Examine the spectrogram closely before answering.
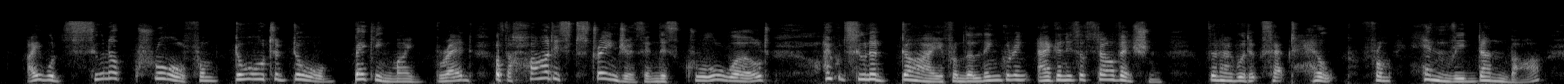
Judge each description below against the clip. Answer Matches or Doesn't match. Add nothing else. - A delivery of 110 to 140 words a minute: Matches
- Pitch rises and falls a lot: Matches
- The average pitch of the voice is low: Doesn't match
